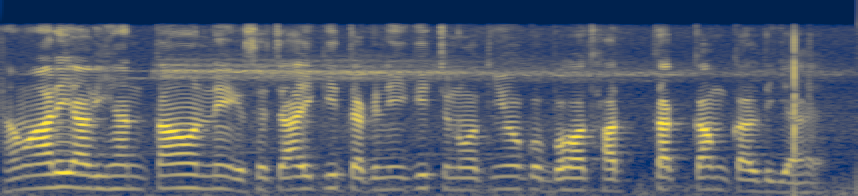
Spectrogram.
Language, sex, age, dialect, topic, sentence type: Hindi, male, 18-24, Awadhi Bundeli, agriculture, statement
